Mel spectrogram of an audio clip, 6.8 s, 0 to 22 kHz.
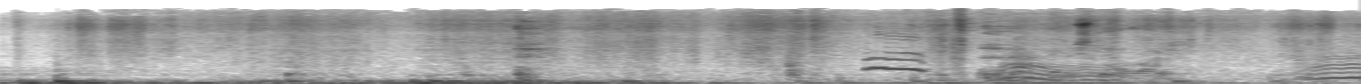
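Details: Vizsla puppies in their whelping box, early October 2020, while it is cleaned. Thin, wavering whines rise and fall in the second half. Low rumbling and voices are heard earlier.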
